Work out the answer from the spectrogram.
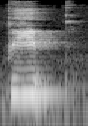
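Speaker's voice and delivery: high, soft imitation of a smoke alarm chirp; small high-pitched electronic beep; sharp little beep. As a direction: beep like a dying alarm battery. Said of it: "it's like a sharp little beep".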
